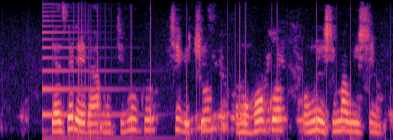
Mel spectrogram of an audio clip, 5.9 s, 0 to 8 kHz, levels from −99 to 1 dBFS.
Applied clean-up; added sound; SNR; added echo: none; Acoustic guitar; 15 dB; none.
